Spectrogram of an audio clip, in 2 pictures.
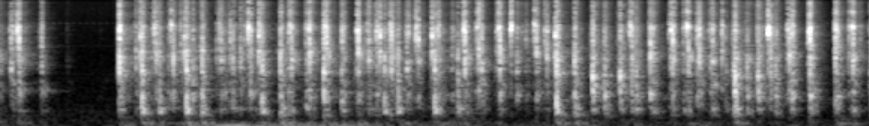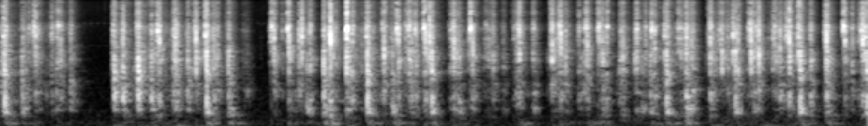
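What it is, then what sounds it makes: Plastic mechanical keyboard being typed on. Fingertips type fast on the keys of a full-size black plastic Razer mechanical keyboard with clicky green switches and RGB backlight. A dense, bright stream of sharp, short clicks rattles on, broken by two brief pauses near the start and the middle.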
